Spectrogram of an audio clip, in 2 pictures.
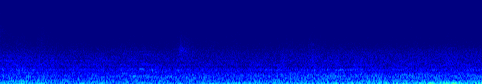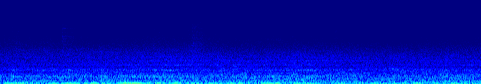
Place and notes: Prague, Czech Republic - Pedestrian Tunnel from Žižkov to Karlín
recorded as part of Radio Spaces workshop in Prague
